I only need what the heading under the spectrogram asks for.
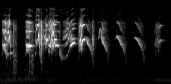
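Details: Female Javan myna calling to a male, lure recording: grating squawks give way to a series of clear downslurred whistled notes, spaced further apart and fading.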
